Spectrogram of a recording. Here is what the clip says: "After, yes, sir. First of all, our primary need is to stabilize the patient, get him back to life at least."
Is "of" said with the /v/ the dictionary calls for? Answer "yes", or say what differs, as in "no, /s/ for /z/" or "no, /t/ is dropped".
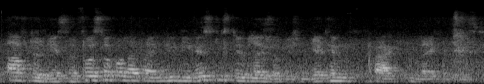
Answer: no, /p/ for /v/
